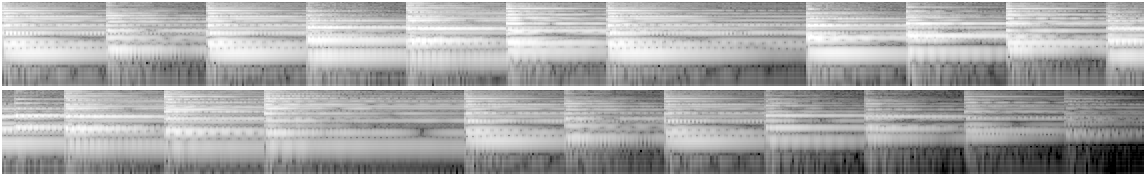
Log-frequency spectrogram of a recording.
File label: violin duo; Maoz Tzur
